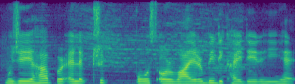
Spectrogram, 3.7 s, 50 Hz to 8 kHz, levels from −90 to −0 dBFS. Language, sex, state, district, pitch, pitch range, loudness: Hindi, female, Arunachal Pradesh, Lower Dibang Valley, 180 Hz, 165-185 Hz, -19 LUFS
